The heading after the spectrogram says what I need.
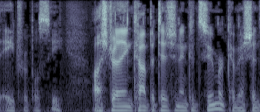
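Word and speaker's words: ACCC: a Triple C and now I know how to say it it's a Triple C Australian competition and consumer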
